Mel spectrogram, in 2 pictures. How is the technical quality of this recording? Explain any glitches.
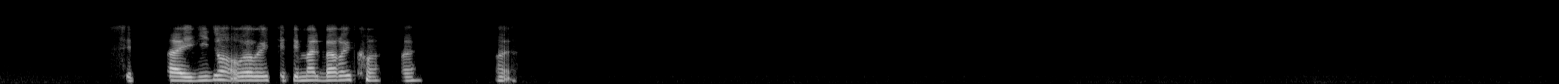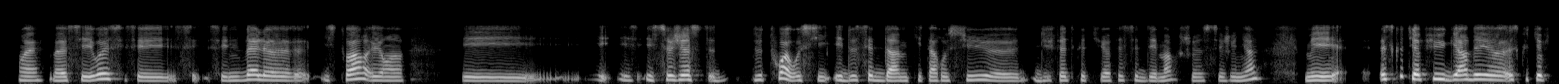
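No glitches or dropouts are audible in this speech.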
